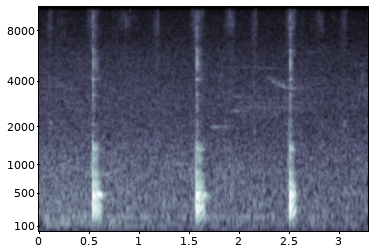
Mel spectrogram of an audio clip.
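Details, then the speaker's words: Saito FA-82a four-stroke model engine, long stored improperly, turned past compression: four short hollow burps about a second apart; exhaust valve spring fully compressed in storage took a permanent set, also causing poor peak RPM. "I'm hoping you can hear that. It's like a burping sound."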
